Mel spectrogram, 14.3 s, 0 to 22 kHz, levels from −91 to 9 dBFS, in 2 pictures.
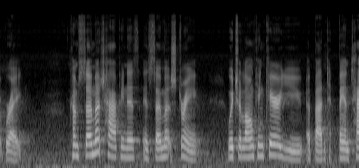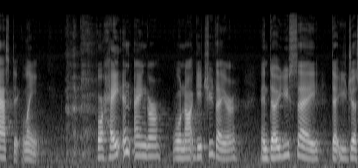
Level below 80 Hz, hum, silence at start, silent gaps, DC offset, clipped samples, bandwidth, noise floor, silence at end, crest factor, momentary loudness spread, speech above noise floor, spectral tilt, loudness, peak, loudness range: -58 dBFS; none; 0 s; none; under 0.1%; under 0.1%; 16 kHz; -53 dBFS; 0 s; 22 dB; 13 LU; 26 dB; -5 dB/octave; -27 LUFS; -6 dBFS; 3 LU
